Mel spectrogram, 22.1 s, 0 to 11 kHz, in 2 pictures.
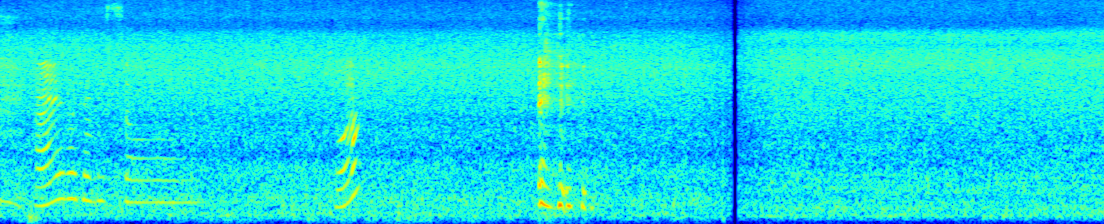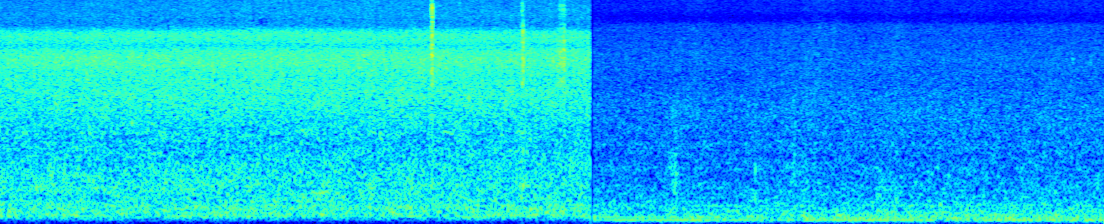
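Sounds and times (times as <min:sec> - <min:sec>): stream water flowing: 0:00.0 - 0:17.0.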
